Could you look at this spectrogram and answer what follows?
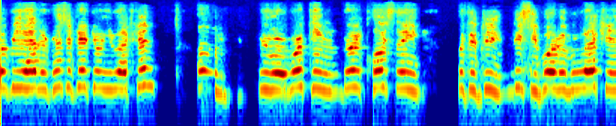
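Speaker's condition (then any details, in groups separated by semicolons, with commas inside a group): Cerebral palsy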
